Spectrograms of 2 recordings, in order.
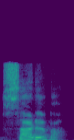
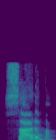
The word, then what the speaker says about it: sarva: pero sí rama rama ahora en el interior de una palabra va a ser una r más suave como un sarva sarva más suave eh con respecto a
